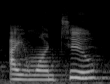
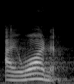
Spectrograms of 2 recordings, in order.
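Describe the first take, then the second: First: Every word is said fully and separately. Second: The words blend into a reduced form.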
